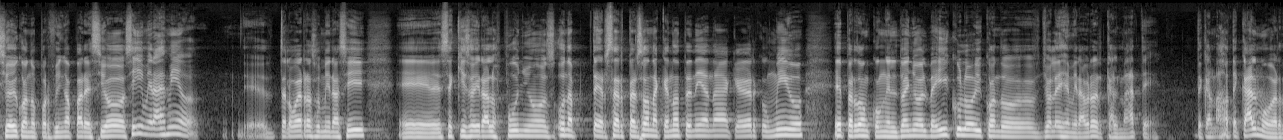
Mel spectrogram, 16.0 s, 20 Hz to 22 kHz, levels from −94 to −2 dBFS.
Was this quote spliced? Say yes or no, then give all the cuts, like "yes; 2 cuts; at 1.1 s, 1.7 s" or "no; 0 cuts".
no; 0 cuts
